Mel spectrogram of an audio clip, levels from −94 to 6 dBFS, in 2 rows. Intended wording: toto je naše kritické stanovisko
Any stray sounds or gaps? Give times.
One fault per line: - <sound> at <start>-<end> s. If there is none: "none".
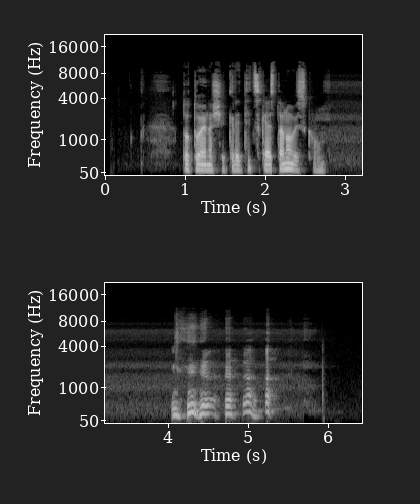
- laugh at 4.0-5.6 s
